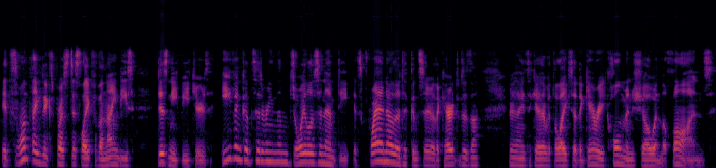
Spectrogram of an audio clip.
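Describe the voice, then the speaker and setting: A man's voice: medium pitch, lively intonation, fast talker, a bit bright, muffled recording. A man giving a dramatic reading of online forum comments, with exaggerated, indignant, theatrical emphasis. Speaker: reader of forum posts.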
